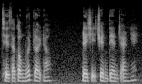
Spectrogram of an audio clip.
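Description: A well-off woman who speaks bluntly and teases, with a low, steady voice. A woman reads her lines in a story narration. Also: brisk, husky. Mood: eager.

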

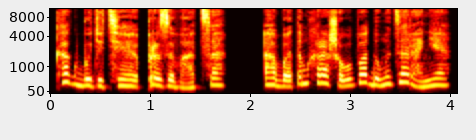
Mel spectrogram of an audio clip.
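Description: A woman's voice: fairly high pitch, lively intonation, a little fast, warm tone, no room sound, studio quality, pitched above the performer's own voice. A woman voicing a playful young woman who teases her companion with mock sternness, in a storybook reading. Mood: teasing. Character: playful teasing young woman, easily frightened.

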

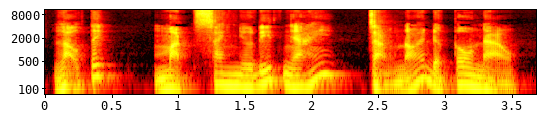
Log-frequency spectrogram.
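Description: Expressive husky male audiobook narrator. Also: lowish voice, a little fast. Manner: expressive storyteller. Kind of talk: storytelling narration.

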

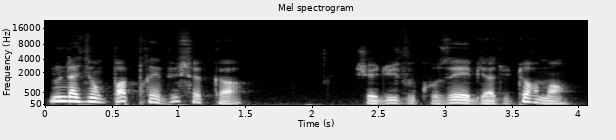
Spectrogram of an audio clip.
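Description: A man voicing a gentle but bossy young woman nursing a patient, in an audiobook reading. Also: deep voice, very animated, moderate pace, vocal fry, breathy edge, full character voice. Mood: coaxing, bossy. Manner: softly commanding, coaxing.

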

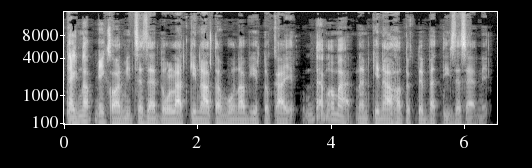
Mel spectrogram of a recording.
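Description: A man voicing a smug, scheming male blackmailer in an audiobook, with smooth, menacing persuasion. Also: sits low, animated. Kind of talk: audiobook character voice.

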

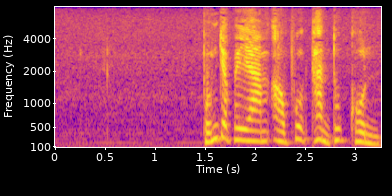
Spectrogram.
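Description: A reader voicing a polite male jungle guide in an audiobook, calm and reassuring in manner. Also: extremely high pitch, takes it slowly, breathy edge, voice pushed up, exaggerated voice. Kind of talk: audiobook dialogue.

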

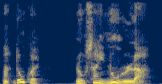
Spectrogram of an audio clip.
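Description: A man voicing an excitable middle-aged man who exclaims in a high, loud voice and keeps repeating himself, in a husky tone. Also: slow, heavily acted. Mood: alarmed. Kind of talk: audiobook character voice.

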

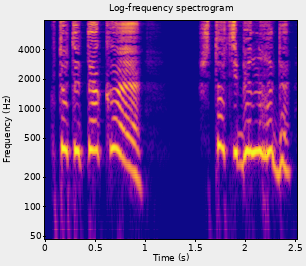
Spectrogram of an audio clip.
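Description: A woman voicing a frightened teenage girl who cries out in panic, shrill and desperate. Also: expressive, drawn-out words, fairly bright tone, dry recording, clean studio sound, full character voice. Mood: panicked.

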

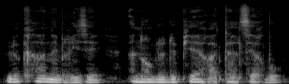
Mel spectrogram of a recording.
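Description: A man voicing a grave, compassionate country doctor in a storybook reading, speaking in a measured, gentle way. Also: fairly low pitch, fairly even intonation, slightly rough.

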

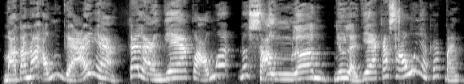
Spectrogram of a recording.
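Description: A woman's voice: sits high, normal speed. A woman with a Southern Vietnamese accent telling a ghost story, talking straight to her listeners. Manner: animated, addressing listeners directly.

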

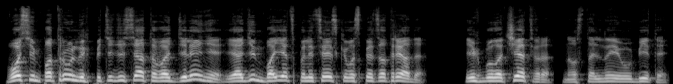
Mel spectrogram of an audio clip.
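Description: A man's voice: fairly high pitch, quick pace, a little mellow, lightly acted. A man voicing a shaken, bloodied male police sergeant who reports in an agitated way. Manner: agitated, pleading.

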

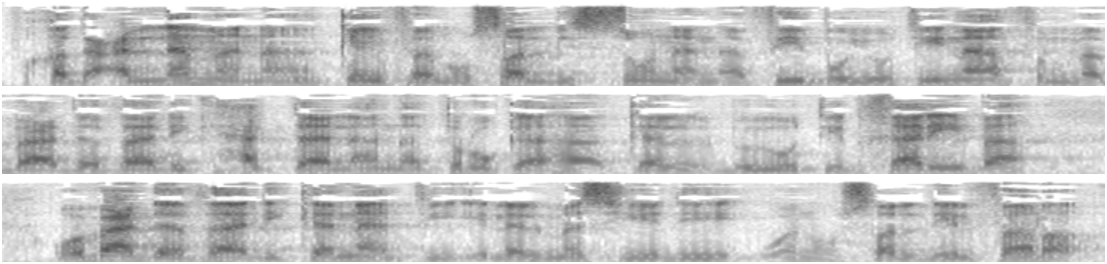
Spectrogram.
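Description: A man's voice: mid-range voice, a little fast. A man giving a religious lesson on hadith commentary, explaining patiently and spelling out the vowels of names with care. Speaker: religious teacher. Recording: reverberant hall.

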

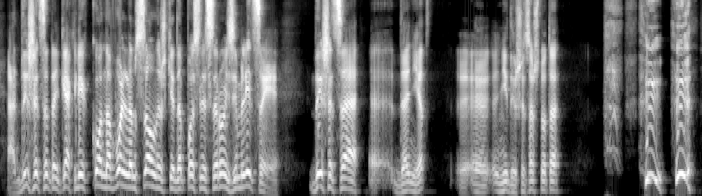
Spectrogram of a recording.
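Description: A man's voice: a little high, a bit bright. A man voicing a jovial, folksy old undead marshal who speaks in rustic turns of phrase and barks commands at his troops. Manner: folksy rustic speech, gruff barking commands.

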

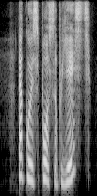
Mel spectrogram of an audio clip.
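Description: A woman voicing a wise old male house cat in an audiobook story, calm, knowing and decisive. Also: fairly high pitch, takes it slowly, no echo, clean studio sound, pitched above the performer's own voice.

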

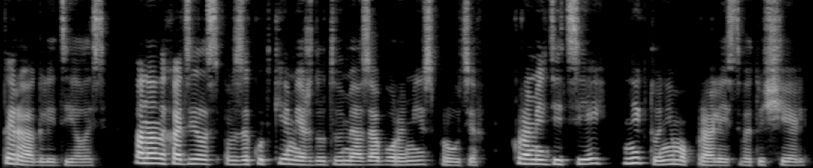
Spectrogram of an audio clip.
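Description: A woman's voice: on the low side, normal speed, few pauses. Woman reading a fantasy story aloud. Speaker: audiobook narrator. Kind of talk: scripted storybook narration.

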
